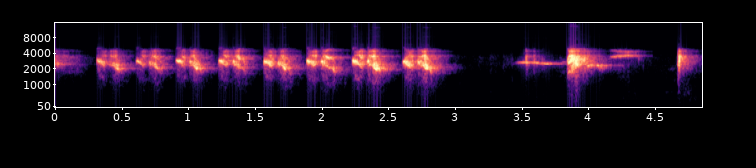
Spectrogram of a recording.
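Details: Orange-headed thrush song used to stimulate captive birds: eight rapid, near-identical scratchy warbled notes in an even series, a pause, then a clearer whistled phrase and a sharp note.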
